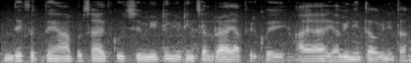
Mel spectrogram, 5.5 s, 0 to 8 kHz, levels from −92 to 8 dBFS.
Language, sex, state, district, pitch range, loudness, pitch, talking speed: Hindi, male, Bihar, West Champaran, 105-115 Hz, -17 LUFS, 110 Hz, 220 wpm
